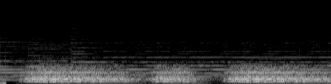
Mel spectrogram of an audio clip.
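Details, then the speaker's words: 38-year-old man with coronavirus, four days of fever and cough, severely short of breath and on facemask oxygen; stethoscope auscultation gives rapid regular breaths with clear airflow and no crackles or wheeze: tachypnoea with clear breath sounds. "on auscultation he had clear breath sounds but fast breathing"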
